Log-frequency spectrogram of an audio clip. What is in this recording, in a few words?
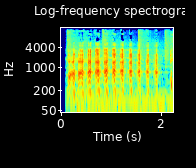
laughing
